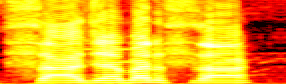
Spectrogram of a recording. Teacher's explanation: এই জিহ্বাটাকে দুই দাঁতের মাঝামাঝি নিয়ে আসতে হবে । জালের যেরকম জাল অক্ষরটা বললাম সেইভাবে এই সা উচ্চারণটা হবে।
